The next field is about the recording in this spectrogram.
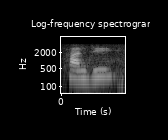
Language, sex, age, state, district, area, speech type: Punjabi, female, 18-30, Punjab, Barnala, rural, conversation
